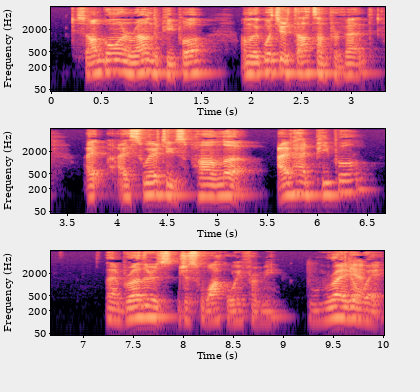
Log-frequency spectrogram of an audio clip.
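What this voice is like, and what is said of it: Non-local accent. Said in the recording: “you can tell from my accent, I'm not from here”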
